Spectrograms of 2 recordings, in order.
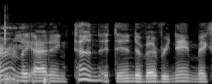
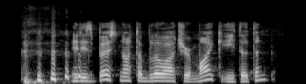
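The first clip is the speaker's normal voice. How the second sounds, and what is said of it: Put-on British accent. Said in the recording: “accents ... makes it sound more British”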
